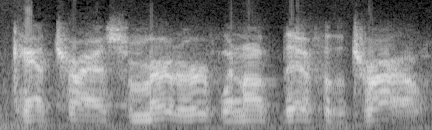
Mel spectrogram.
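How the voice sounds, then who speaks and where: An actor playing a scheming, bossy outlaw in an old Western radio drama, talking in colloquial cowboy style. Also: male voice, mid-range voice, steady tone, fast talker, sharp tone. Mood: sly, commanding. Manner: commanding, colloquial cowboy talk. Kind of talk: 1930s-40s Western radio acting. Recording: noisy old-time radio recording.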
